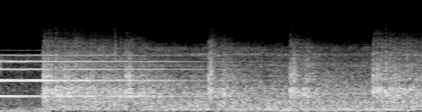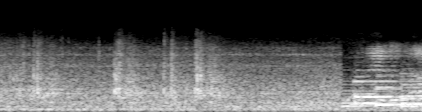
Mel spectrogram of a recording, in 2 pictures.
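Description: A trumpet's last held note cuts off about half a second in, giving way to a steady background hiss with scattered knocks. Near the end, choral singing begins.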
